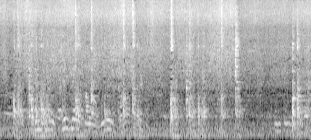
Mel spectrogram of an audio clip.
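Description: Food stir-frying in a wok over a high gas flame: steady sizzling, with a metal ladle scraping and knocking against the wok several times, the sharpest knocks about three and a half seconds in and near the end.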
